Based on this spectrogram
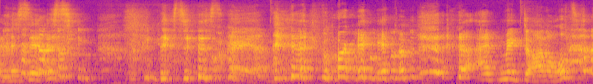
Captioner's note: laughing; louder laughing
